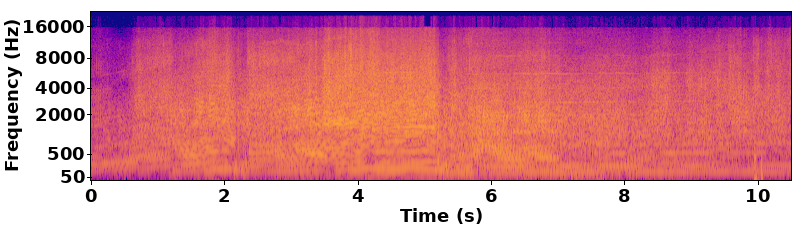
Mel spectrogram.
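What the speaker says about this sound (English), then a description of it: "Got the car on, shifted in the first gear," A race car engine in an Xfinity Series racing video game at Auto Club Speedway drones loud and steady, its pitch sweeping up and dropping back as it shifts gears.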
